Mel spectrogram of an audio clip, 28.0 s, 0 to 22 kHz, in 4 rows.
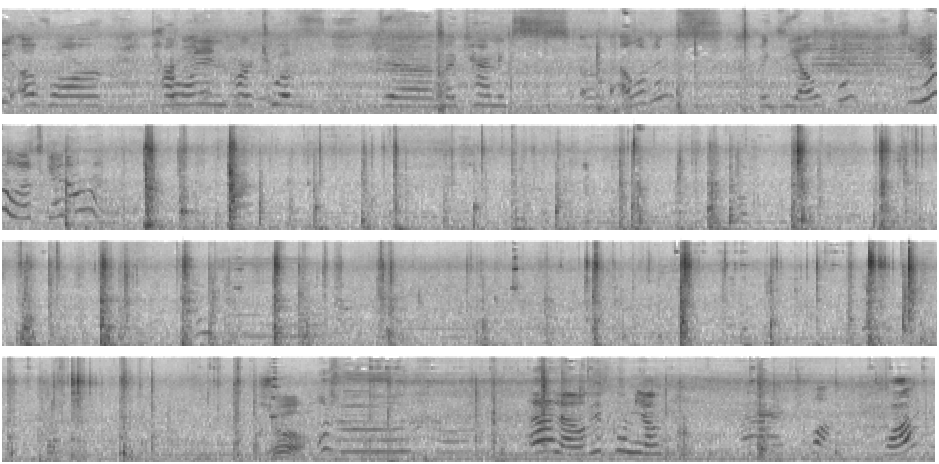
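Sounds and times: low engine hum: 0.0s - 28.0s
footsteps climbing stairs: 6.9s - 28.0s.

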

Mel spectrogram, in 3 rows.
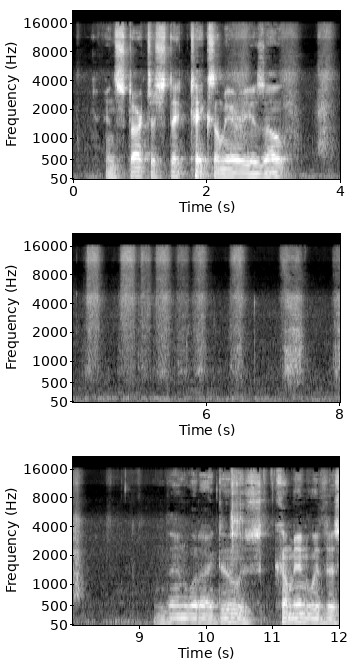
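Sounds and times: cloth rag rubbing paint: 2.0s - 8.3s.

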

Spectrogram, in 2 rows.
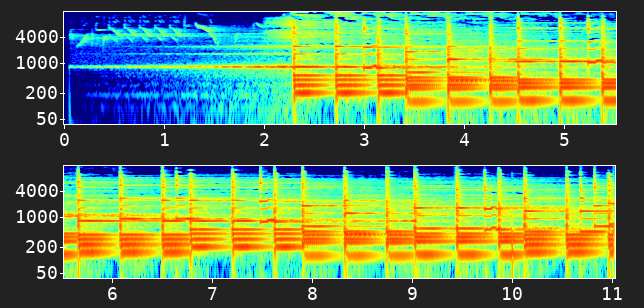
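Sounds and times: falling bird-like chirps: 0.1s - 4.3s.

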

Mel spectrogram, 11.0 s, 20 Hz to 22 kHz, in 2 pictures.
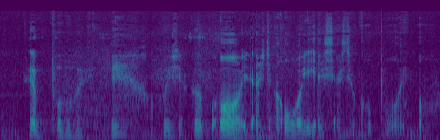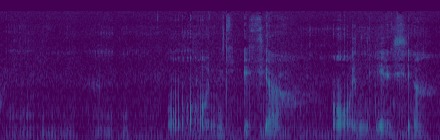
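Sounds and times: cat purring: 0.0s - 11.0s.

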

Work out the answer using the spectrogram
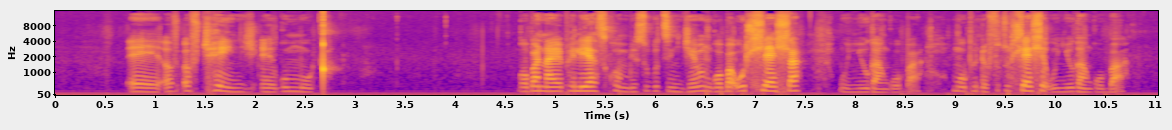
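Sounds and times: low electrical hum: 0.0s - 11.0s
narrator speaking: 0.7s - 2.7s, 4.6s - 10.8s.

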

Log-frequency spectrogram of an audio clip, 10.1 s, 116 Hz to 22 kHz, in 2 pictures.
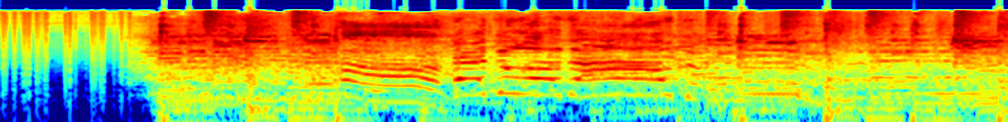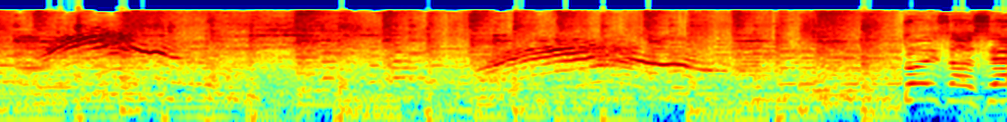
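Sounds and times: rock music with steady beat: 0.7s - 10.0s
cat meowing: 5.0s - 6.2s, 7.4s - 8.8s.

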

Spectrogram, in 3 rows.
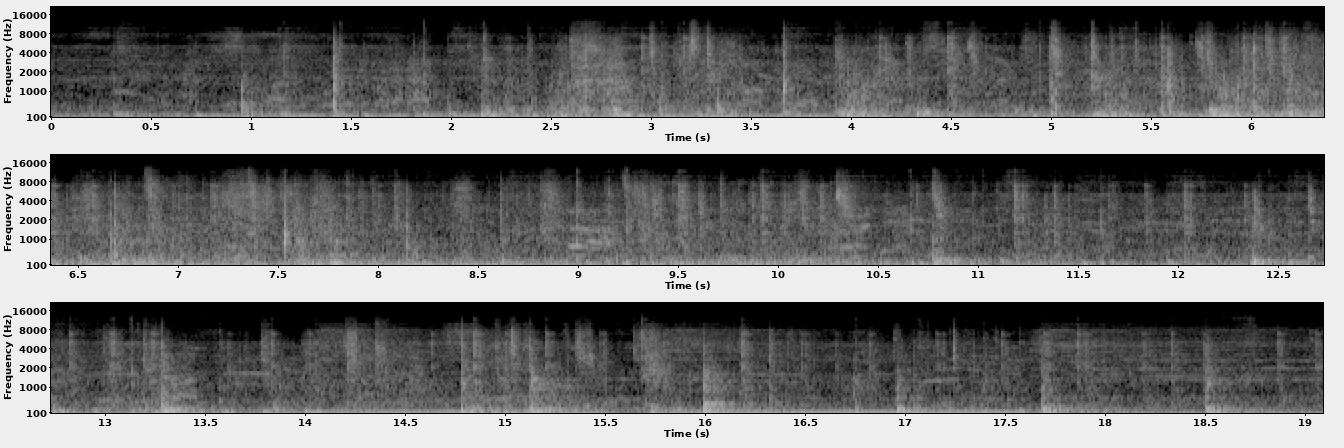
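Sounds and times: background music: 0.0s - 19.0s
low voices: 0.0s - 19.0s
ball bouncing: 0.9s - 18.9s.

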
